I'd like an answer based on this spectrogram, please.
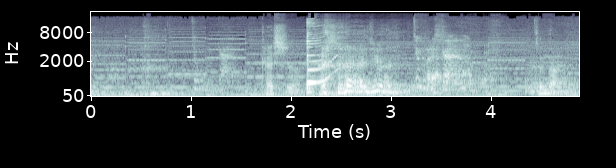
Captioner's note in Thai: ขำ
